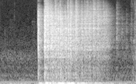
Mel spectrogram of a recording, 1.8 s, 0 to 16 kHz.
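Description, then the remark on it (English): A burst of hard, rattling clatter as six dice tumble and roll together for about a second, loud and bright, then settle. No one speaks. “It was 6 dice, but we're only using 2 of them here.”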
